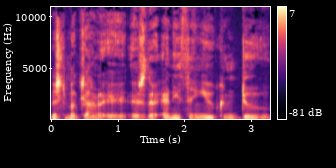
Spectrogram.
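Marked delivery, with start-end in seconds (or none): none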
